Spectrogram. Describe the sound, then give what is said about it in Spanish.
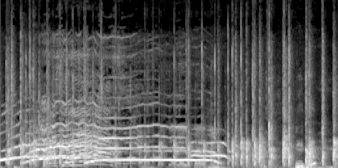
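A burst of lively clapping from several people applauding guests, with a long rising cheer or whoop over the first half before the applause carries on alone and tapers off. “Y pues un aplauso para estos grandes y preciosos invitados que tengo el día de hoy.”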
